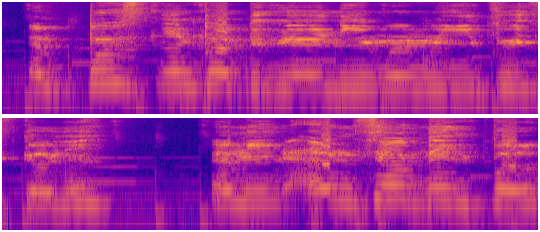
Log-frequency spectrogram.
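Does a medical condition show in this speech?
Yes: cerebral palsy.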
